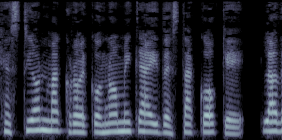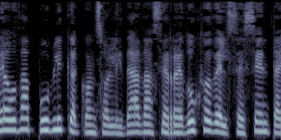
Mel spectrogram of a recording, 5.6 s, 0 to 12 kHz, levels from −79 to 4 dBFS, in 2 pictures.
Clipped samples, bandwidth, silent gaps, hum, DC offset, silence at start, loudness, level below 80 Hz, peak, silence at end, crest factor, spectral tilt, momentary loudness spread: under 0.1%; 12 kHz; 2.46-2.50 s; none; under 0.1%; 0 s; -24 LUFS; -70 dBFS; -6 dBFS; 0 s; 18 dB; -4.5 dB/octave; 4 LU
